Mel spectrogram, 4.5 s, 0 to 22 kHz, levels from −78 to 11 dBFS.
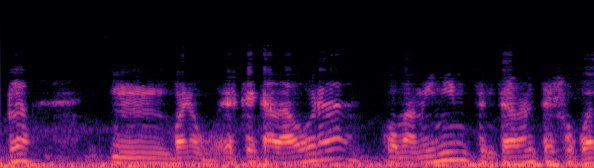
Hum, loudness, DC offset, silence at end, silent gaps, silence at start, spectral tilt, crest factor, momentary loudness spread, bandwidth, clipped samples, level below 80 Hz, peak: none; -20 LUFS; under 0.1%; 0 s; none; 0 s; -9.5 dB/octave; 14 dB; 8 LU; 6 kHz; under 0.1%; -26 dBFS; -4 dBFS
